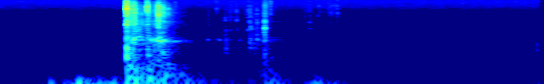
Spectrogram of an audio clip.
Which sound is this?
window closing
